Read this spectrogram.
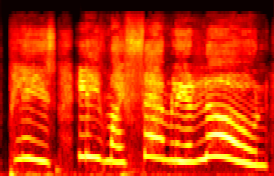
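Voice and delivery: high, loud, drawn-out fake European accent; Hilaria. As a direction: plead slowly in a hammed-up foreign accent. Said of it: "What is that accent?".

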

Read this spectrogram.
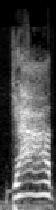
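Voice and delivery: high shrill scream of terror; a ghost-story scream in the hall. Acted. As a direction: let out a sudden piercing shriek. Friend screams in haunted inn.

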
